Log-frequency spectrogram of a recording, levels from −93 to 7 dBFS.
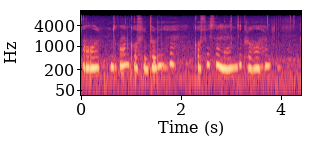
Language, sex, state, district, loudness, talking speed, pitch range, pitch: Hindi, female, Himachal Pradesh, Shimla, -13 LUFS, 135 wpm, 225-265 Hz, 240 Hz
